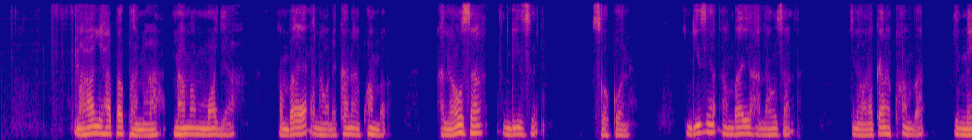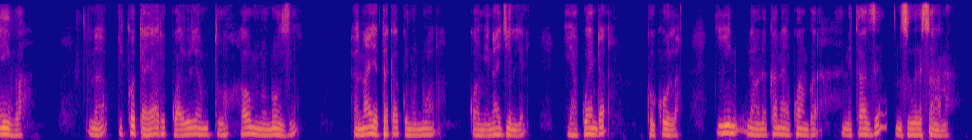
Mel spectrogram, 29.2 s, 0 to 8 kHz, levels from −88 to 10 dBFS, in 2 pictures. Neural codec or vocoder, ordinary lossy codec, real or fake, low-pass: codec, 24 kHz, 3 kbps, HILCodec; Opus, 64 kbps; fake; 7.2 kHz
